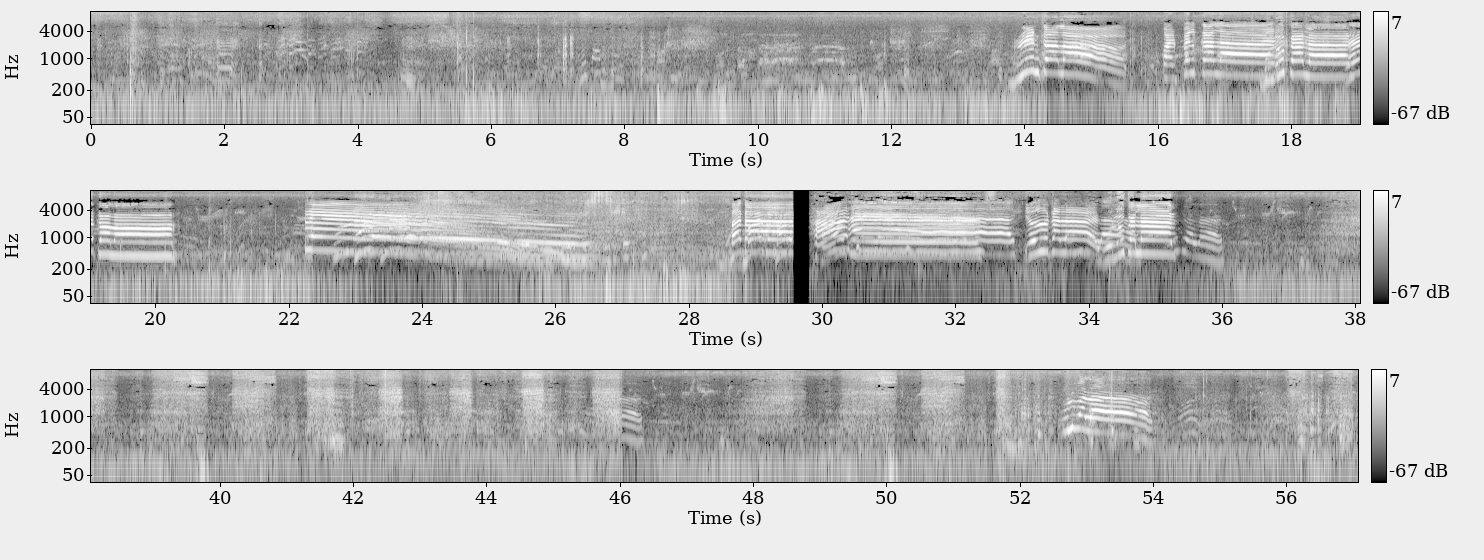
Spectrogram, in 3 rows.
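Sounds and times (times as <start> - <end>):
rocket balloons squealing: 22.3 - 29.4
breaths blown into balloons: 37.4 - 46.3, 47.7 - 52.7.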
